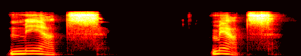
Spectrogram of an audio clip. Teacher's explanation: the Z at the end is pronounced like TS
